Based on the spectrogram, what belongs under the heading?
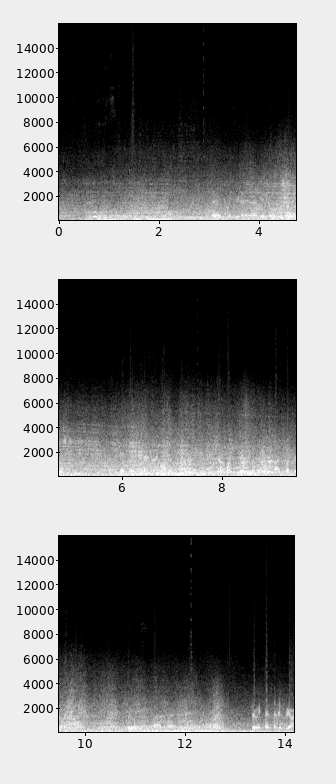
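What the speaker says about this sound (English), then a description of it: "It's a Global Express. Heading on out." Global Express business jet taking off from LAX, a loud, steady broadband engine roar that swells and holds throughout, with voices talking over it.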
